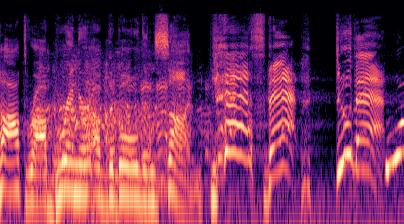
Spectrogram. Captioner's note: mummies laughing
